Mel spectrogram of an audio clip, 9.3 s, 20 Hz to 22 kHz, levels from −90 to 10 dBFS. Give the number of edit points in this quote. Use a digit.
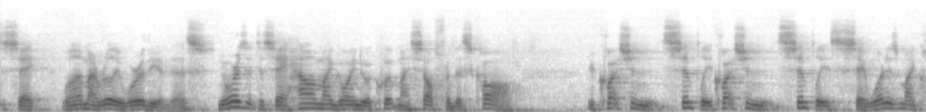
2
